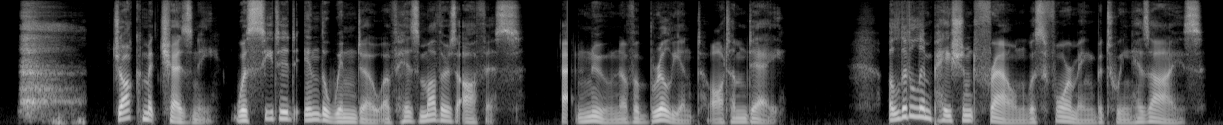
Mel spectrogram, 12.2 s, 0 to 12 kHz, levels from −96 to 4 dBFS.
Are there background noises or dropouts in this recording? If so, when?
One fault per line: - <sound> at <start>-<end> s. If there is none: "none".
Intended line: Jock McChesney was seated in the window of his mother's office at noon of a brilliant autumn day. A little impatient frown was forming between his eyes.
- sigh at 0.2-0.9 s
- dropout at 5.7-5.7 s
